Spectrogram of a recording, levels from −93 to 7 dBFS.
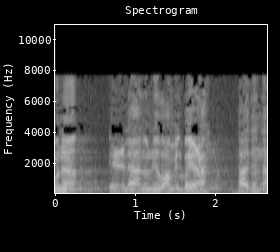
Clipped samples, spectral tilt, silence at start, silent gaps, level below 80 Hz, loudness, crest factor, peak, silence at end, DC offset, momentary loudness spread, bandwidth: under 0.1%; -3 dB/octave; 0 s; none; -48 dBFS; -22 LUFS; 16 dB; -6 dBFS; 0 s; under 0.1%; 9 LU; 8 kHz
